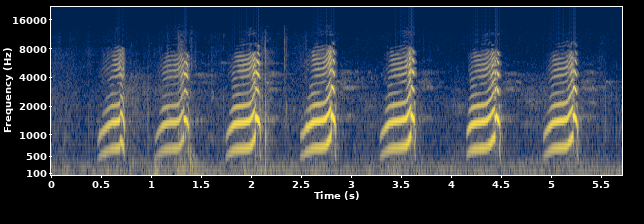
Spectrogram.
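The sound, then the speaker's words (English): Two wood ducks, one very close and one far away, give a series of seven loud, rising squealing calls at a steady, even pace, each about half a second long, with no one speaking. “we double-checked on that one, and we all agree that that is... wood duck.”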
